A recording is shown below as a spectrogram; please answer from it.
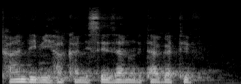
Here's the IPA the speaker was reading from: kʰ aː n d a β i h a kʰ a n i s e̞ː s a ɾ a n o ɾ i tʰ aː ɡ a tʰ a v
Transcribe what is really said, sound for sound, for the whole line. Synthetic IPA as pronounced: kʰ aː n d i β i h a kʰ a n i s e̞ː z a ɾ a n o ɾ i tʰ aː ɡ a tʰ i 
